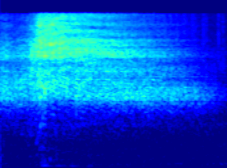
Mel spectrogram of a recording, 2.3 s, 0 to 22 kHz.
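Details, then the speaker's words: Shimano Exsence DC baitcasting reel after an old backlash: cast with about 30 g gives a quick airy spool hiss fading over two seconds with no electronic whine; DC brake sound missing though brakes still work, cause unknown. "as you see it's really hard to hear the dc sound if you watch one of my earlier videos you can hear the dc sound very easily"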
